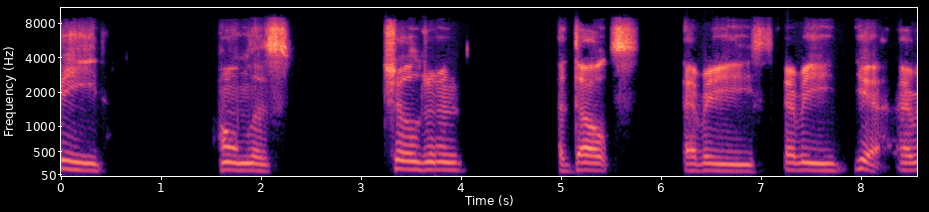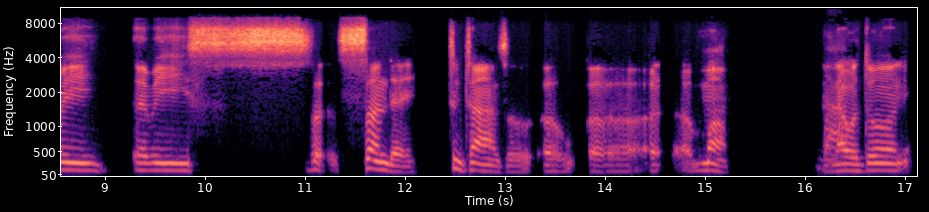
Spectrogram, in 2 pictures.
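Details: Aphasia in a 67-year-old man, a 9-year stroke survivor after two strokes (January 2015, March 2016); he could not talk after the first stroke and later had speech therapy.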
